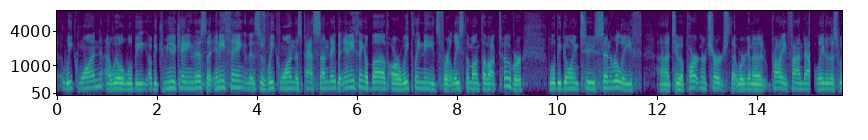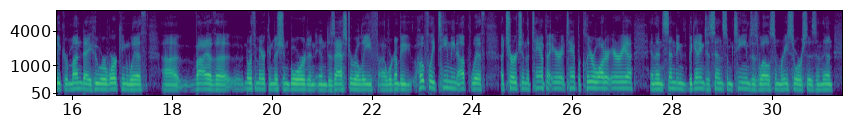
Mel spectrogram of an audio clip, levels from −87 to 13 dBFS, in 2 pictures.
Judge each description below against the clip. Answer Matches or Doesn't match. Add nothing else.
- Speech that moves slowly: Doesn't match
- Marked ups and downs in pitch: Doesn't match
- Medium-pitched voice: Matches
